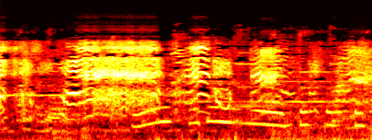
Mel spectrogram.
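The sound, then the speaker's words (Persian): A newborn baby cries in a hospital maternity ward in Tehran, on the day of its birth. The cry is loud and high-pitched, a continuous wailing that rises and falls in strained, quavering bursts. “اینجا بخش نوزادان یکی از بیمارستان های تهرانه و صدایی که میشنوین صدای گریه یکی از نوزادانه.”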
